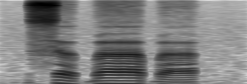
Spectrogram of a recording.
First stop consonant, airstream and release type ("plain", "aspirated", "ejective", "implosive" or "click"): implosive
